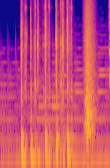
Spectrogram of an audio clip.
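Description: Computer-keyboard typing sound effect: a quick run of about ten key clicks lasting about a second, then a short rush of noise, over faint background music.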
